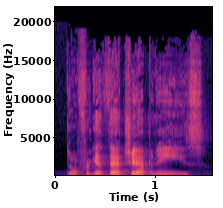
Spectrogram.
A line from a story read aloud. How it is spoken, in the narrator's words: Rick said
